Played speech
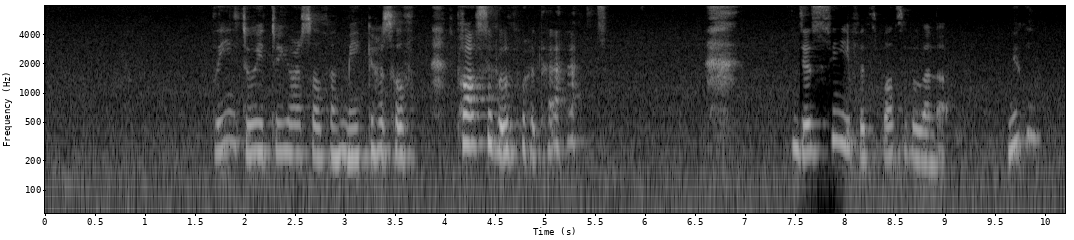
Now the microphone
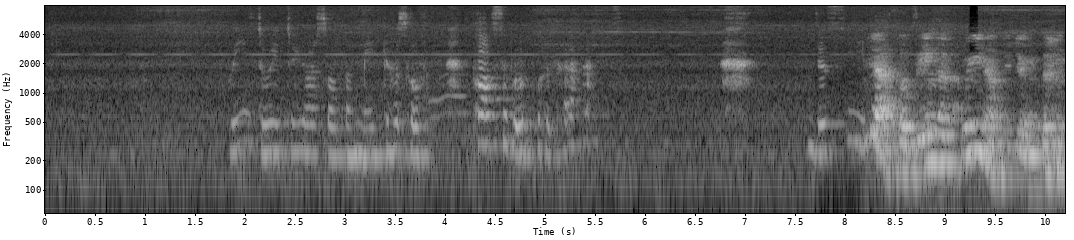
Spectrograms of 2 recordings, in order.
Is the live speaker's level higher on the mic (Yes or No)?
Yes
